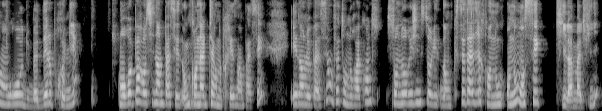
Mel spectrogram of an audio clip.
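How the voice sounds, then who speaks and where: A young woman chatting casually about books she loved, rambling with lots of fillers and restarts. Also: a little high. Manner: rambling, animated, many fillers and self-corrections, laughs often. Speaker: book vlogger. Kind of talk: casual chatty book review.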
